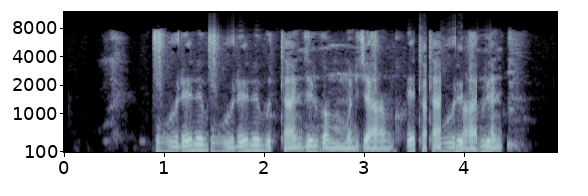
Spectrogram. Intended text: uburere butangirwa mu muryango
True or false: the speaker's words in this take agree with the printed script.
false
